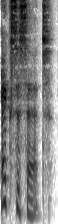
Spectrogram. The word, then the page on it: exocet: British English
